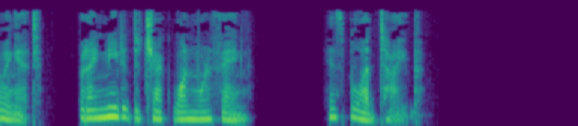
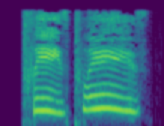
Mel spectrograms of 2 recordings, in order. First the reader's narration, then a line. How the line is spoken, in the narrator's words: the woman wailed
